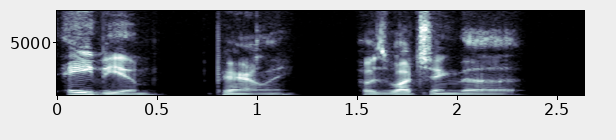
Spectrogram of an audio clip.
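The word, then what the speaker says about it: Aveum: Immortals of AVM and am I the only one who's been pronouncing this wrong and calling it Immortals of avium it's avium apparently I was watching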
